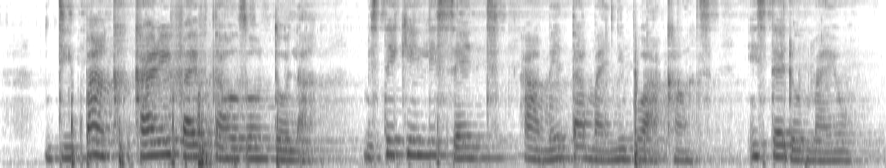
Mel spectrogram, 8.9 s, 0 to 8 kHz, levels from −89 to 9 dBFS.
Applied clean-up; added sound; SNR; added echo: none; none; none; reverberation time 1.2 s.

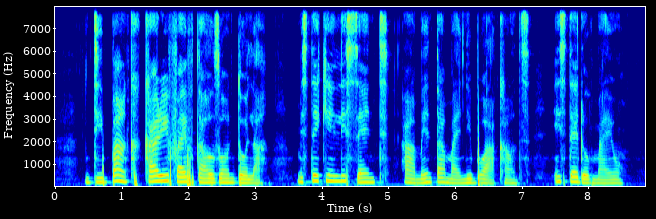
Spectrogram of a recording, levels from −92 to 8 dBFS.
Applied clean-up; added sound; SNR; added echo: none; none; none; none.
